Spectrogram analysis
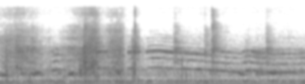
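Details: Adult hiccuping while breathing in: sharp hiccup jolts each followed by a long, high, whining squeak on inspiration, almost like a meow. Hiccups with noisy inspiration.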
